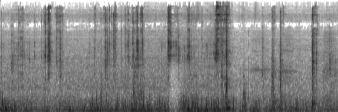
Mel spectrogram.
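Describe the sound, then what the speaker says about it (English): Metal keys jangle and clink as they go into a small lockbox, with mechanical clicks and scraping close by over a steady low background rumble. "Put the keys in the lockbox, and you're finished."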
